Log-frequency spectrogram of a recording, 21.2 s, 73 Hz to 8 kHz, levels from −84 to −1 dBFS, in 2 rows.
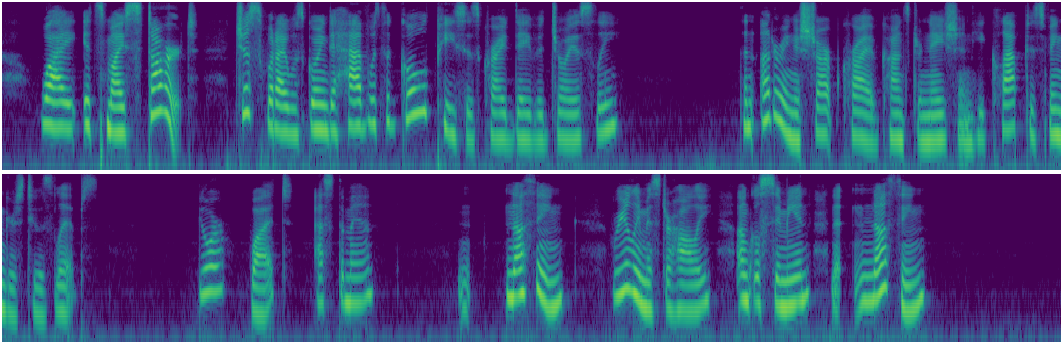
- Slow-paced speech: Yes, slow, 130 wpm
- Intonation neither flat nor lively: No, wide, 5.7 semitones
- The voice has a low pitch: No, high, 220 Hz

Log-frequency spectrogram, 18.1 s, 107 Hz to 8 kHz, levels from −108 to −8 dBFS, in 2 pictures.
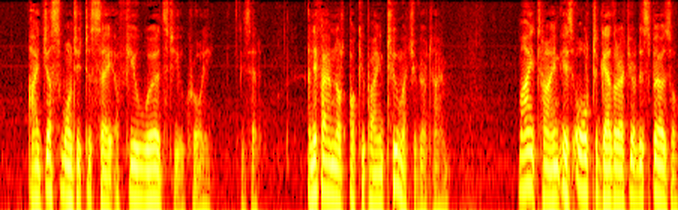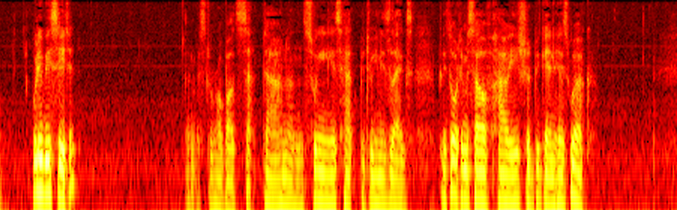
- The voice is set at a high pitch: No, low, 125 Hz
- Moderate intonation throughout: Yes, average, 4.0 semitones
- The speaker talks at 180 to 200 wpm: Yes, average, 185 wpm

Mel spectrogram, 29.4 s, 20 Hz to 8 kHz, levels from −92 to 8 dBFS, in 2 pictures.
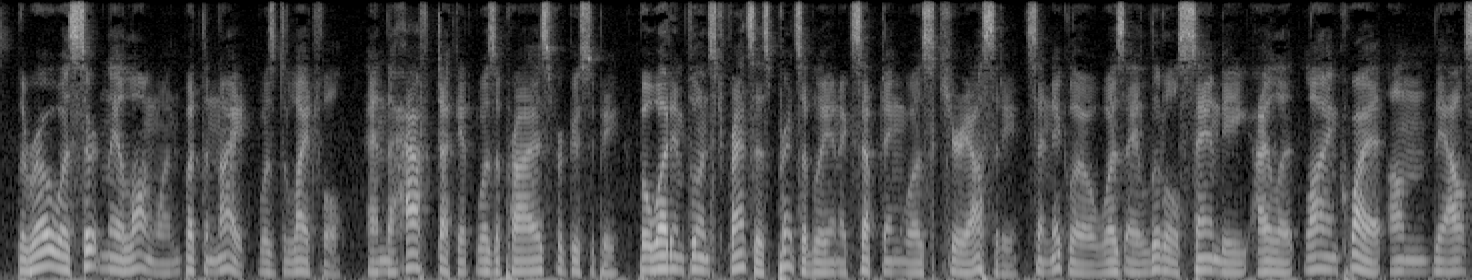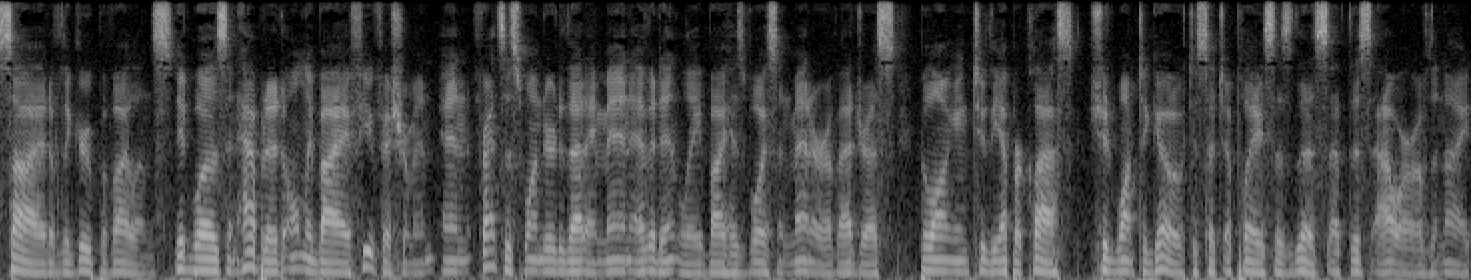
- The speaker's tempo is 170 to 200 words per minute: Yes, average, 185 wpm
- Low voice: Yes, low, 115 Hz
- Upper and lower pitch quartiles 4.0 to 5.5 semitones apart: No, average, 2.9 semitones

